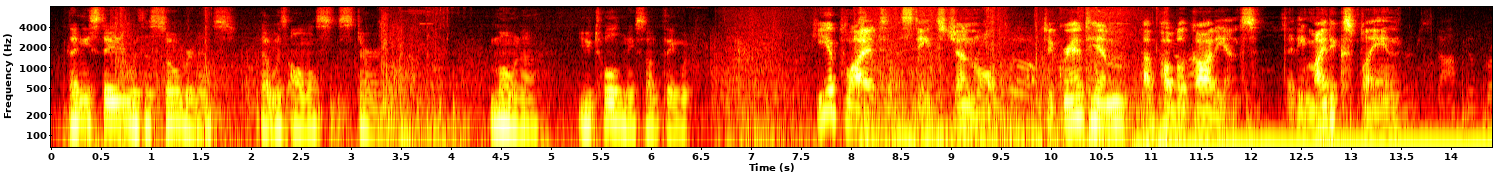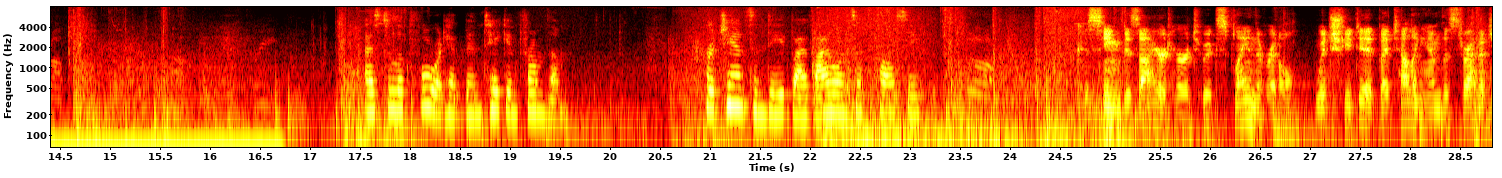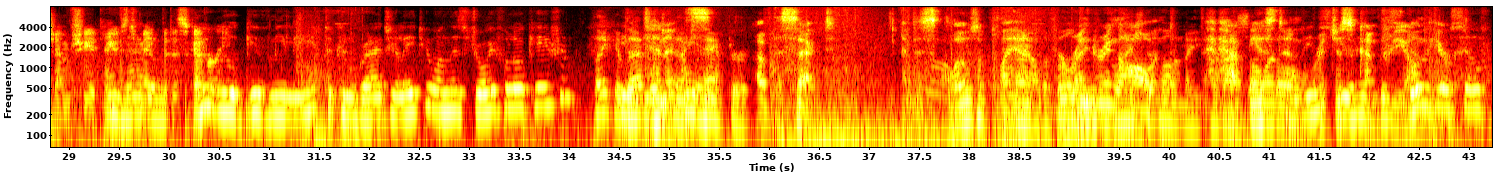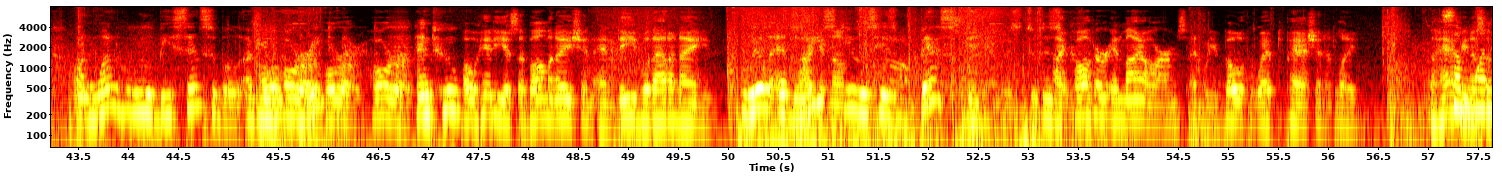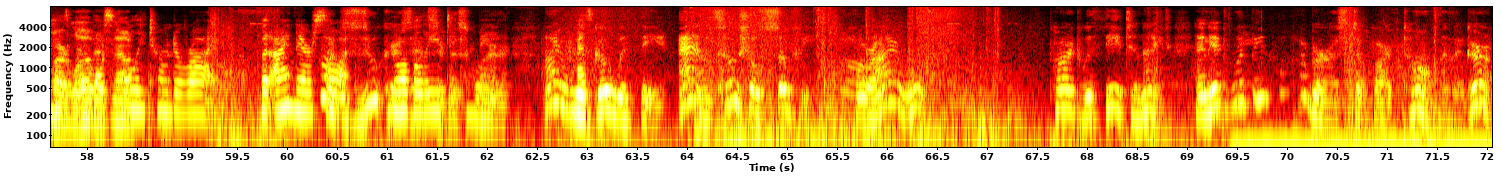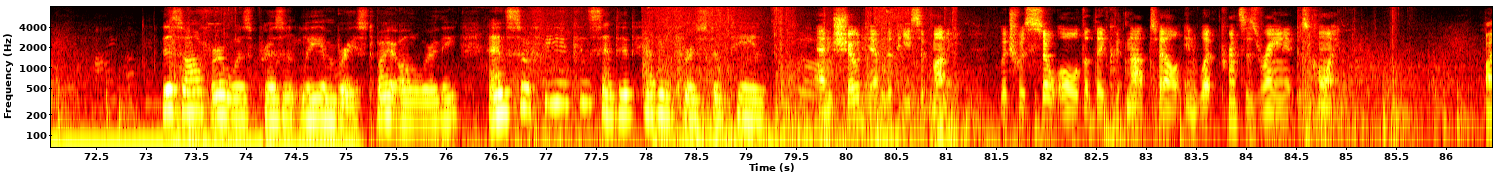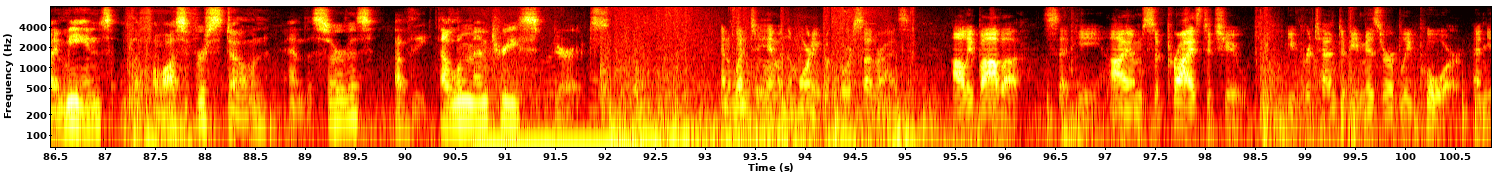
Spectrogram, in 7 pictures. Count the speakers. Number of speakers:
seven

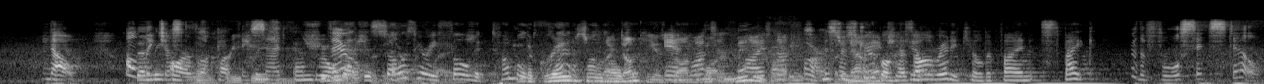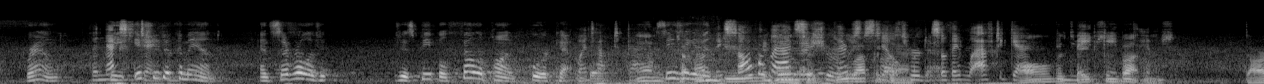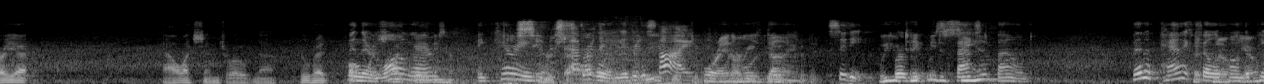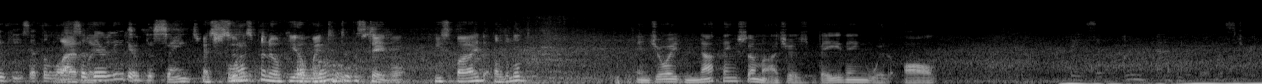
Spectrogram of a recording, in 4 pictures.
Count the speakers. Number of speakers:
nine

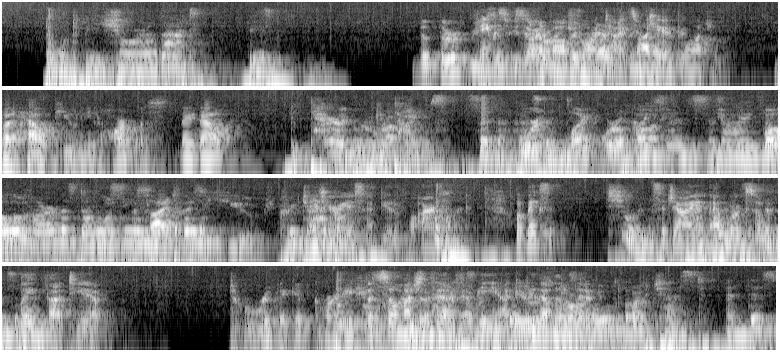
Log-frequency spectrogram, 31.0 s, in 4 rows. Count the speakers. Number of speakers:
four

